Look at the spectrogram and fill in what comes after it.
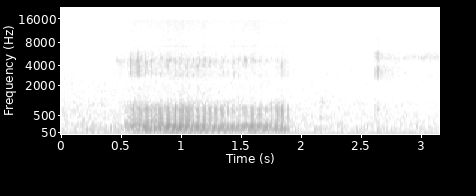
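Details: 8-year-old Yorkshire terrier snoring in sleep: a single deep, rattling snore lasting over a second in a quiet room.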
